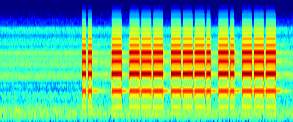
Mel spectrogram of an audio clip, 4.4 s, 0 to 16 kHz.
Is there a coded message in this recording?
Yes: Morse code (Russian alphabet) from 1.2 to 4.2 s, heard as electronic beeps, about 27 wpm, 890 Hz, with room echo. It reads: И ТОЧНО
